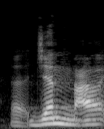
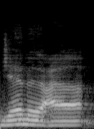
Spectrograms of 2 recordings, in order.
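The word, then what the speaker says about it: جمعا: Jam'a et non jama'a.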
